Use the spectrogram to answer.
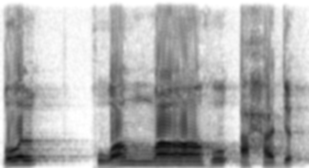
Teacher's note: Qul, alifnya nggak dibaca, kan nggak ada tanda bacanya tuh, karena nyambung di wasol.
